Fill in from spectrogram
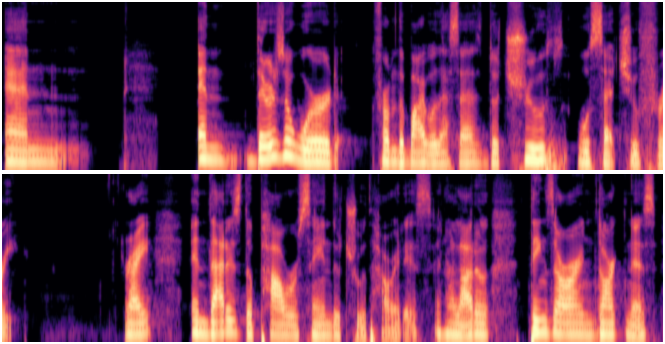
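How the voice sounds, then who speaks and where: A woman's voice: deep voice, steady tone, unhurried. A woman hosting a podcast, speaking earnestly about faith and sharing stories, with frequent restarts. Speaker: podcast host. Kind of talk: casual podcast chat.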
